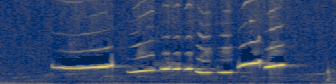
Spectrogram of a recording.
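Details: Female white-rumped shama call, used to stir males into singing. A sustained, slightly rising whistle comes first, followed by a run of short clear whistled notes at varying pitches, ending in two brighter rising whistles.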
